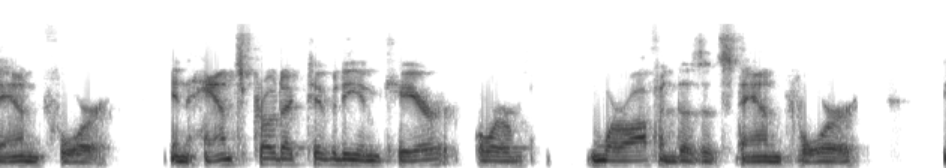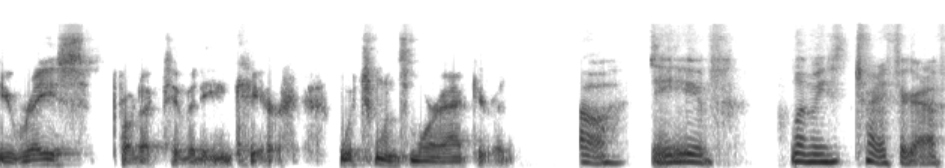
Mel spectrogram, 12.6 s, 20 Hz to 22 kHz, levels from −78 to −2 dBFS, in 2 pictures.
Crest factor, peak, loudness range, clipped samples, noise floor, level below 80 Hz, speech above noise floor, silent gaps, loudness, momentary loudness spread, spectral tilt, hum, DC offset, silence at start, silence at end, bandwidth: 18 dB; -4 dBFS; 1 LU; under 0.1%; -55 dBFS; -68 dBFS; 33 dB; none; -22 LUFS; 7 LU; -5 dB/octave; none; under 0.1%; 0 s; 0 s; 12.5 kHz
